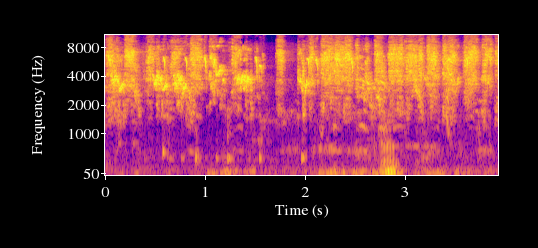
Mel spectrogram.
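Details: A loud, nearly unbroken wall of high finch chirps while the birds eat, many voices overlapping, with a short pause and faint low knocks in the background.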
